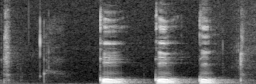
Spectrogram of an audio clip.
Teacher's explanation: Diucapkan dengan ku itu sudah di pangkal lidah ya. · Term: qaf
